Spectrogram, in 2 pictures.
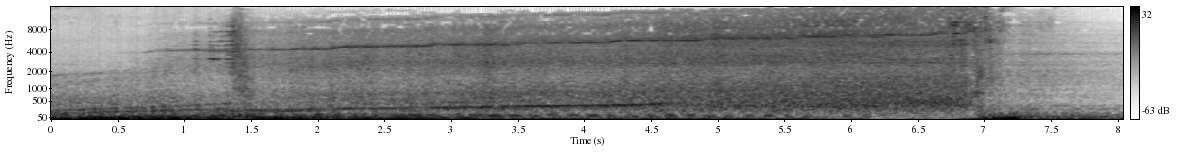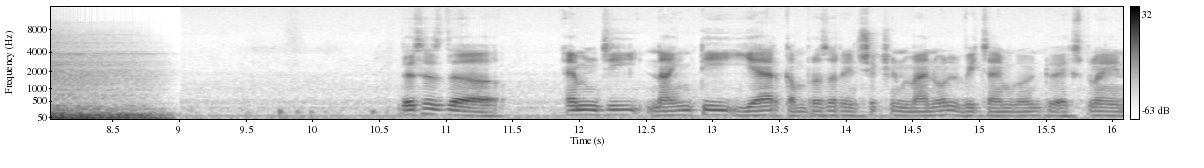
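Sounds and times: loud rumble: 0:00.0 - 0:09.0
rising turbine whine: 0:00.0 - 0:09.0
sharp hit: 0:00.0 - 0:09.0.

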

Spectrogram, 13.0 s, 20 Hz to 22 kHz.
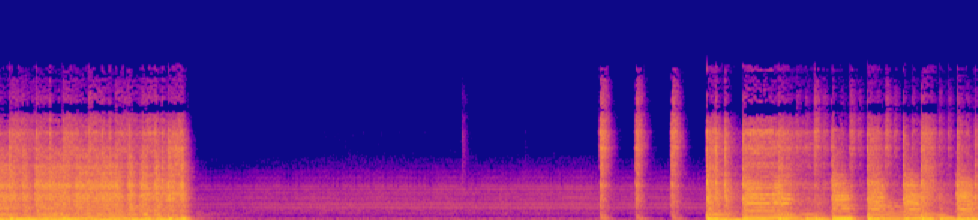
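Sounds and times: guitar and bass backing track: 0:00.0 - 0:02.6, 0:09.7 - 0:13.0
sound system hum: 0:00.0 - 0:13.0.

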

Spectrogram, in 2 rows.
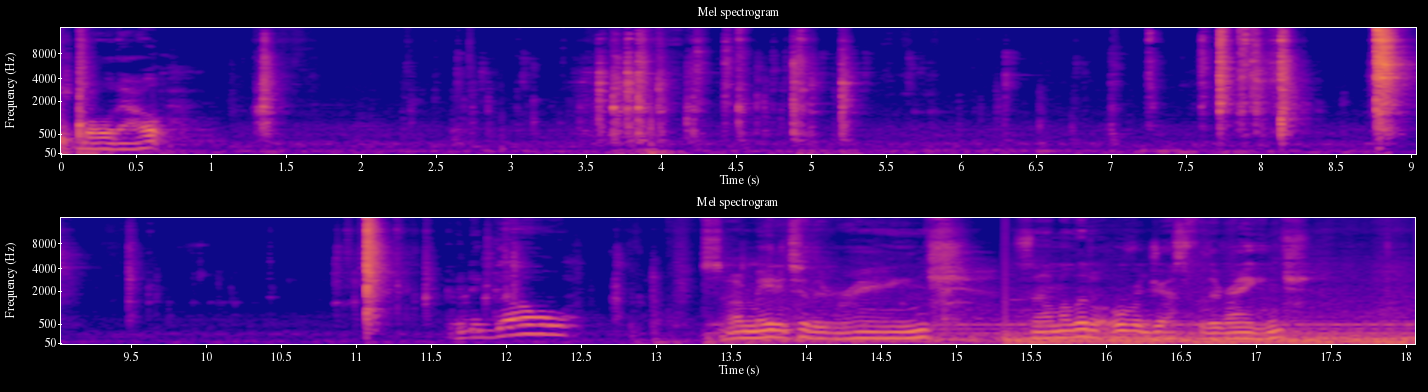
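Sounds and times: rifle parts clicking and clacking: 0:02.3 - 0:13.1.

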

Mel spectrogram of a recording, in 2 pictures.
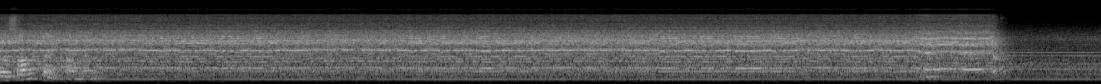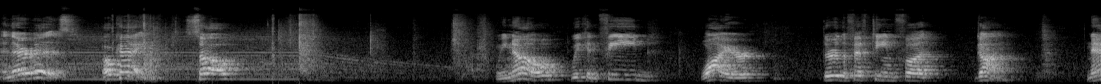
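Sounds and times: welder wire-feed motor whine: 0:00.0 - 0:16.0.

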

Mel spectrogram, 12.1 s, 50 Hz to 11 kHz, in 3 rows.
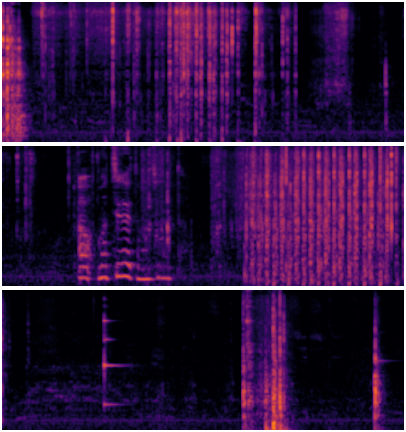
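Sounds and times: kitchenware clattering: 0:10.4 - 0:11.0, 0:11.8 - 0:12.0.

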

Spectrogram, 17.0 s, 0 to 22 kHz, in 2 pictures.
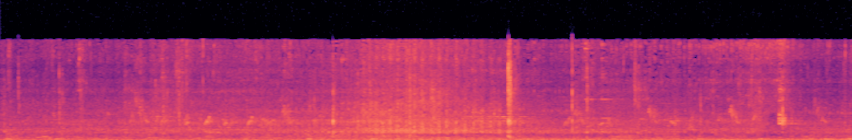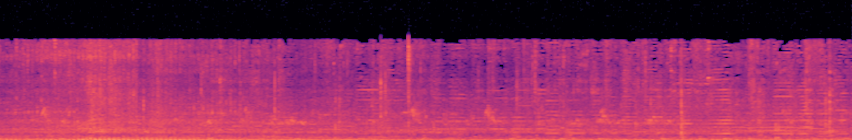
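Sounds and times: traffic rumble: 0:00.0 - 0:17.0
vehicle engine: 0:06.9 - 0:12.6.

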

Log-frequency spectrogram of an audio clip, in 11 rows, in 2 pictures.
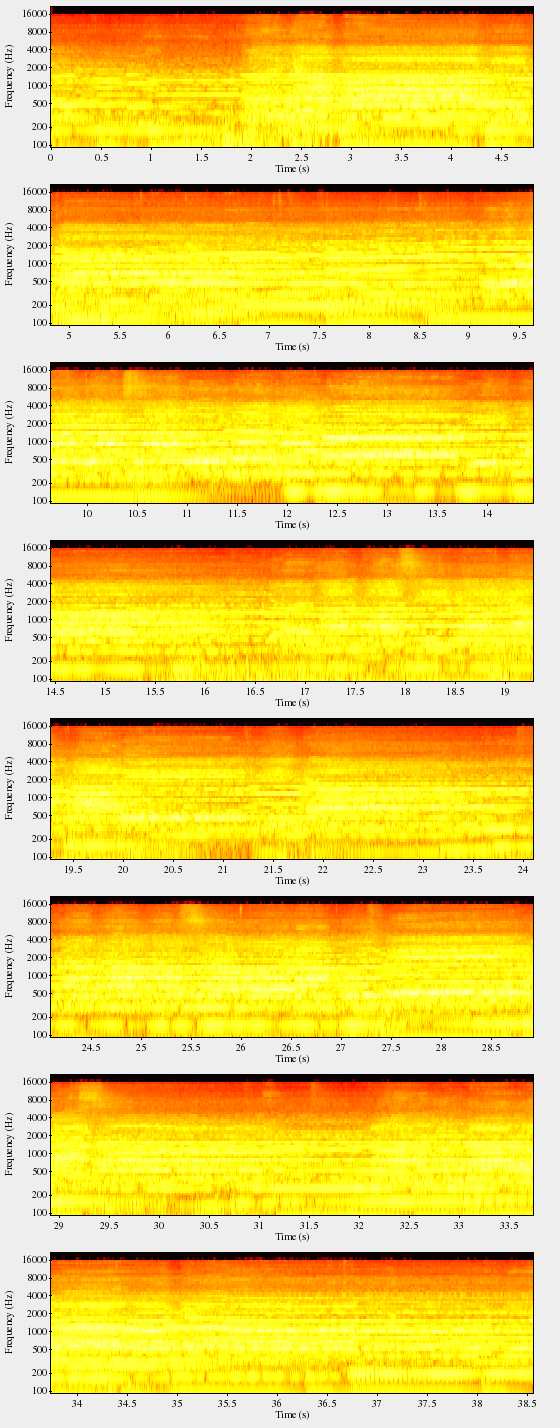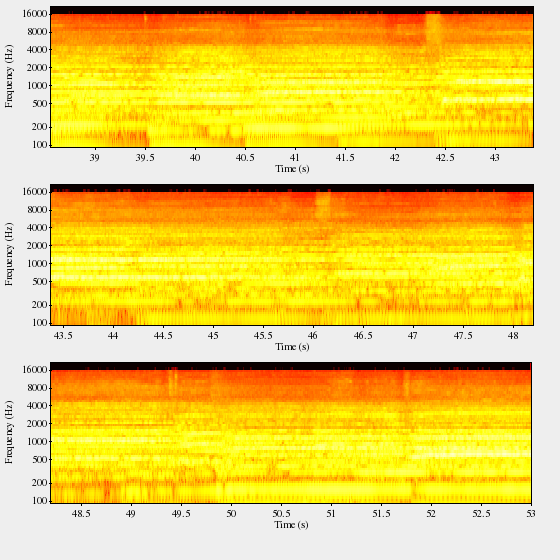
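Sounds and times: choir singing: 0:00.0 - 0:53.0.

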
